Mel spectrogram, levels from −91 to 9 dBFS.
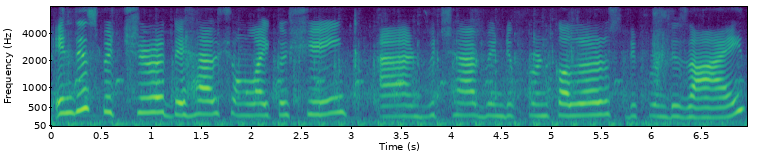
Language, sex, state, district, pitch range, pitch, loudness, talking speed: English, female, Punjab, Kapurthala, 285-330 Hz, 300 Hz, -17 LUFS, 145 wpm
